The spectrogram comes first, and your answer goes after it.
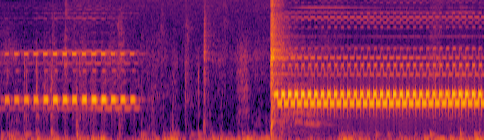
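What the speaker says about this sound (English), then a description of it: "The phone's ringing again." A telephone rings loudly and steadily indoors, its bell tone starting partway through after a few shorter electronic chirps, then sustaining without a break.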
